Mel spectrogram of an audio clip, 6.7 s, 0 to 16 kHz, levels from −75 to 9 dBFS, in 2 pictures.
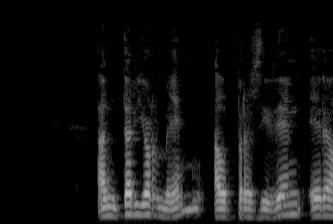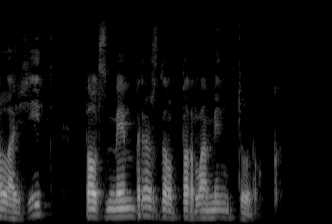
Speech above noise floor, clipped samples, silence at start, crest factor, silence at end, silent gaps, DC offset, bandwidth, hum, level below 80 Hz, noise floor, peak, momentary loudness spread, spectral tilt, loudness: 49 dB; under 0.1%; 1 s; 22 dB; 0.55 s; none; under 0.1%; 11 kHz; none; -78 dBFS; -77 dBFS; -8 dBFS; 13 LU; -6 dB/octave; -29 LUFS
